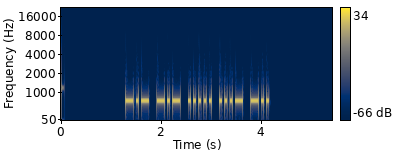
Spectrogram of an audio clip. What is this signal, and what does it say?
Morse code, heard as a keyed tone, about 23 wpm, 700 Hz. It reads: KK5VD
